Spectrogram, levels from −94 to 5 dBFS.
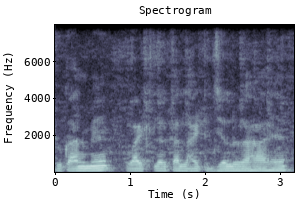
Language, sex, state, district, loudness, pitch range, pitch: Hindi, male, Gujarat, Valsad, -15 LUFS, 100-110 Hz, 105 Hz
